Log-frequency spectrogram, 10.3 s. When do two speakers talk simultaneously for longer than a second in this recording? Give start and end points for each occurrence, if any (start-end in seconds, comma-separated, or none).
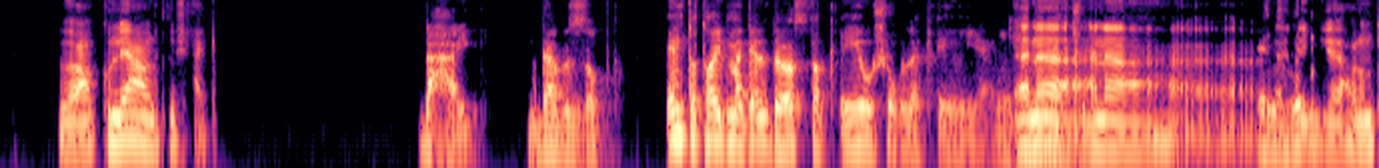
none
